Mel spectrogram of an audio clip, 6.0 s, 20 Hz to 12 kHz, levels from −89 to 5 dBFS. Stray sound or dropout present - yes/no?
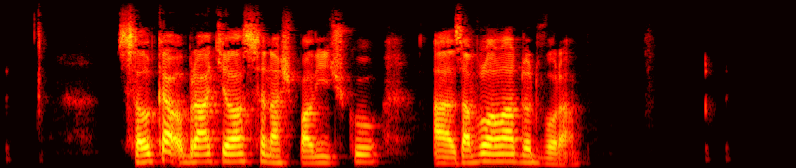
no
